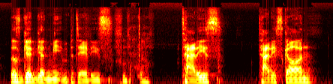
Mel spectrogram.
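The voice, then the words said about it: Put-on Scottish accent. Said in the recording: “Do you like my Scottish accent?”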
